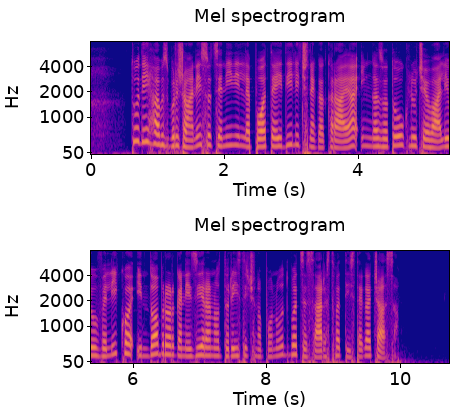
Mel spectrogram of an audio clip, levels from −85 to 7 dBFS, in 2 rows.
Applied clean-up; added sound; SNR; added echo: none; none; none; none.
